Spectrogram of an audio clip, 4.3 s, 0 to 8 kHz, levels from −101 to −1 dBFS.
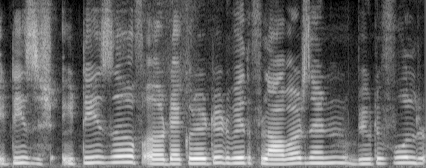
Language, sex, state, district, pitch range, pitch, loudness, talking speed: English, female, Maharashtra, Gondia, 230-260 Hz, 250 Hz, -14 LUFS, 125 wpm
